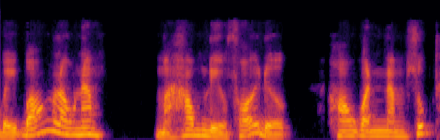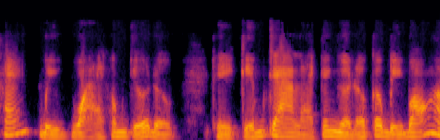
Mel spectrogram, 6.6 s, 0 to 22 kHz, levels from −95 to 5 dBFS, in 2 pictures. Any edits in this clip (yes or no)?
no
